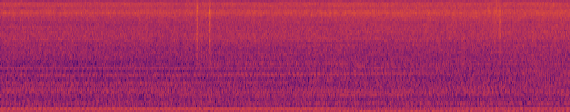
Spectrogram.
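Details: Tractor-trailer air brake inspection, engine revved up to refill air to governor cut-out before the three-way brake test: steady even drone at raised speed, no knocking or surging; compressor charging normally.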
